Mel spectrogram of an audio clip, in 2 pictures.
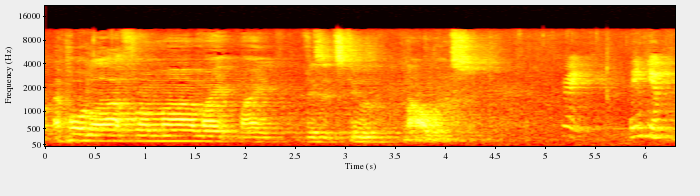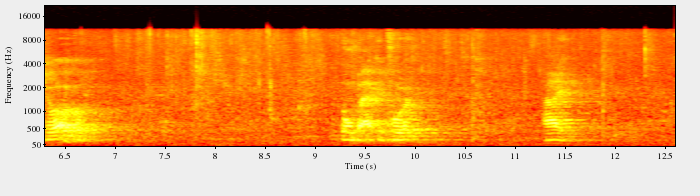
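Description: A man talks with animation into a microphone, heard through loudspeakers in a large echoing hall.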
